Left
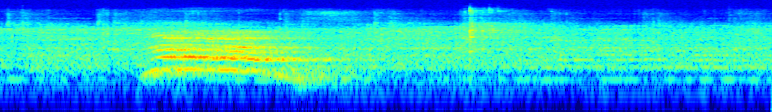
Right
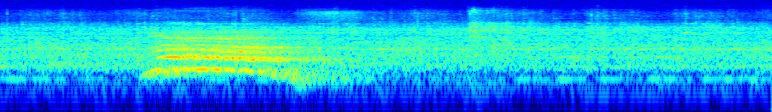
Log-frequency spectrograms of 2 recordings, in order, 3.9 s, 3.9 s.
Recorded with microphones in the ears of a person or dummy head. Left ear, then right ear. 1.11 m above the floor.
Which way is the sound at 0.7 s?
15° left (ahead or behind).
